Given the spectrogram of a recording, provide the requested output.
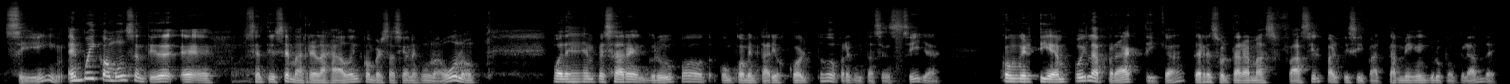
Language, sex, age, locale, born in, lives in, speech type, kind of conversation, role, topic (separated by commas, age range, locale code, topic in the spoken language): Spanish, male, 45-49, es-US, Puerto Rico, United States, read, expert-assistant, expert, ¿Cómo puedo ganar confianza para participar y hacer preguntas en capacitaciones sobre tecnología agrícola?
